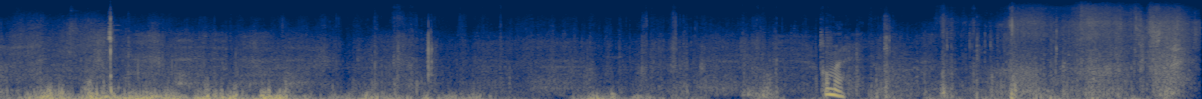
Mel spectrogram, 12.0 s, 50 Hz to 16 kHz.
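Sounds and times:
wind on microphone: 0.0s - 6.9s
skis swishing through snow: 10.1s - 12.0s.

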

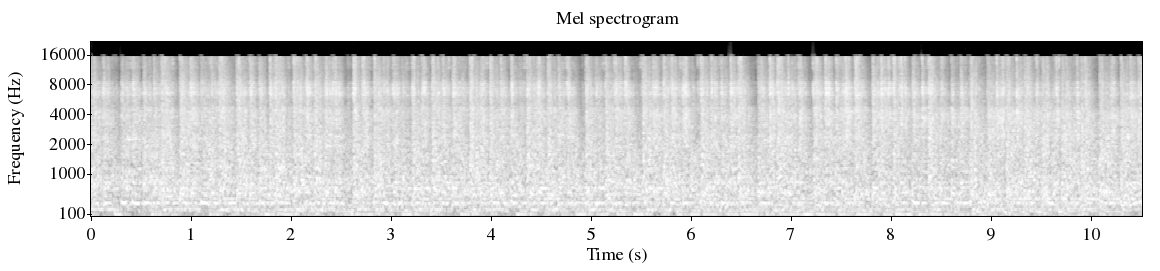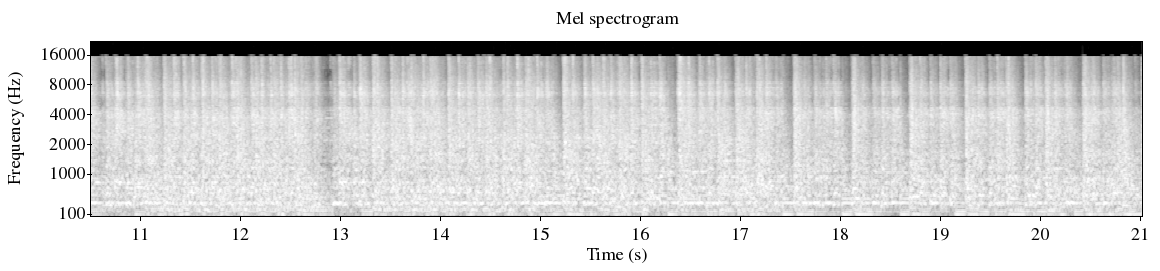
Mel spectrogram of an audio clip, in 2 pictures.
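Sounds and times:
drum band drumming: 0.0s - 21.0s
metal barrel drum beaten with sticks: 0.0s - 21.0s.

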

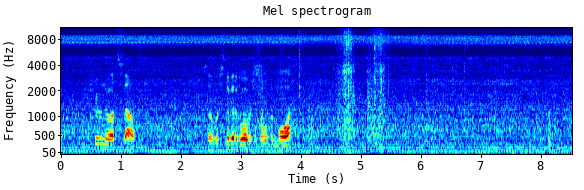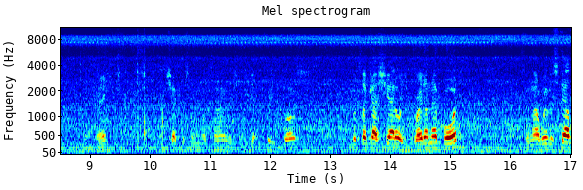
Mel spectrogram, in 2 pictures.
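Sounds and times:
insects droning: 0.0s - 17.0s.

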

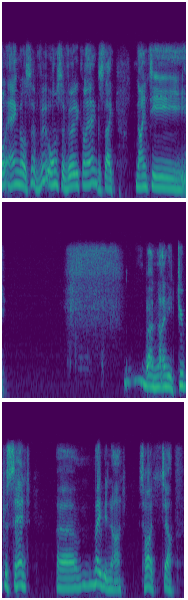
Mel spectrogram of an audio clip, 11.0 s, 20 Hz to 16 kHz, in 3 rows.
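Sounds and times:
man breathing with a hiss: 4.9s - 6.2s.

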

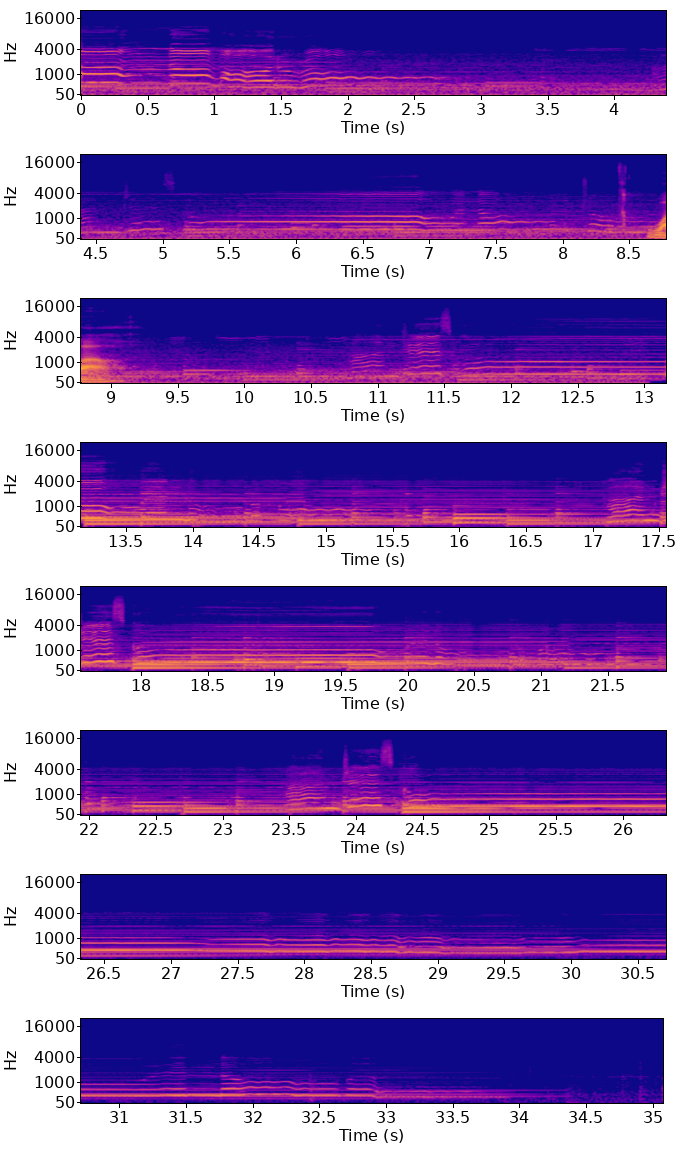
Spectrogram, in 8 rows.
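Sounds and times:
woman singing: 0.0s - 3.0s, 4.2s - 8.6s, 10.8s - 15.5s, 17.0s - 21.6s, 23.4s - 34.0s
accordion chord: 0.0s - 29.4s
banjo plucks: 9.2s - 27.6s.

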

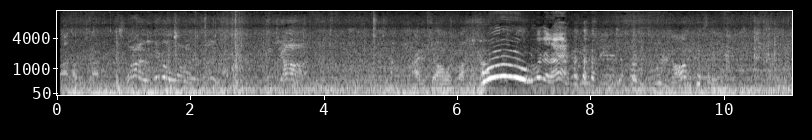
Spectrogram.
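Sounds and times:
boat engine rumble: 0.0s - 11.0s
people shouting excitedly: 6.4s - 7.2s.

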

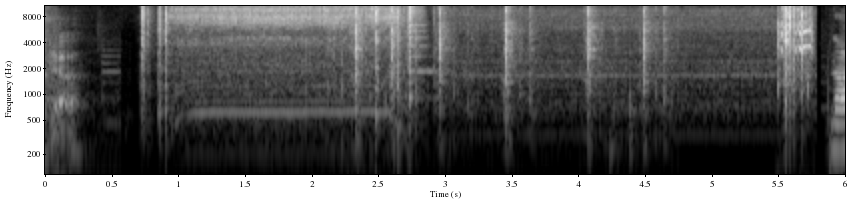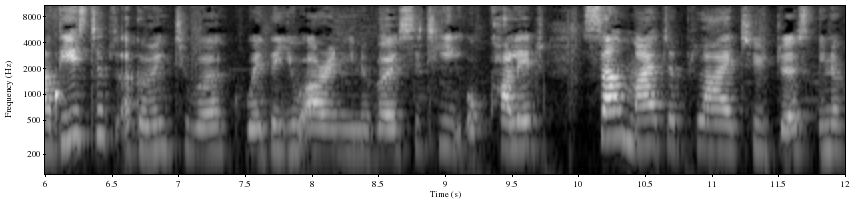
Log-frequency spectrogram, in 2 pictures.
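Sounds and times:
camera shutter clicks: 5.5s - 5.8s.

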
